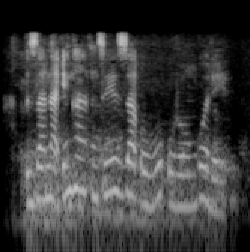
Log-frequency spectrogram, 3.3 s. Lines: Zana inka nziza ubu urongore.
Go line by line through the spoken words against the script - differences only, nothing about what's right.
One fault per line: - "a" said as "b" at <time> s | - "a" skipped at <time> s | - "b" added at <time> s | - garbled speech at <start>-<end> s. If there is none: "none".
none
